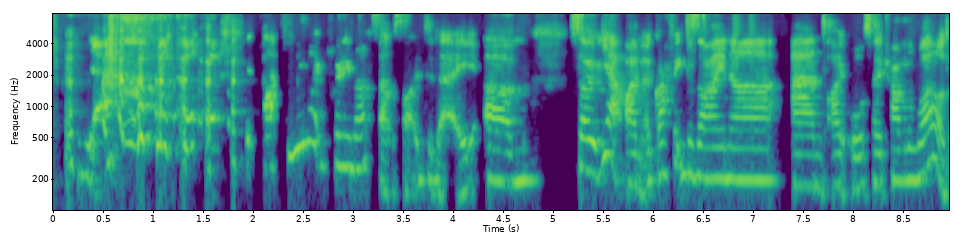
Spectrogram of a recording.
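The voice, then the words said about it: British accent. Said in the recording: “I'm from the UK. I'm sure you can tell by the accent ... So British”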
